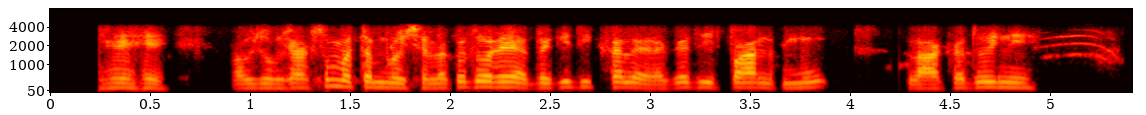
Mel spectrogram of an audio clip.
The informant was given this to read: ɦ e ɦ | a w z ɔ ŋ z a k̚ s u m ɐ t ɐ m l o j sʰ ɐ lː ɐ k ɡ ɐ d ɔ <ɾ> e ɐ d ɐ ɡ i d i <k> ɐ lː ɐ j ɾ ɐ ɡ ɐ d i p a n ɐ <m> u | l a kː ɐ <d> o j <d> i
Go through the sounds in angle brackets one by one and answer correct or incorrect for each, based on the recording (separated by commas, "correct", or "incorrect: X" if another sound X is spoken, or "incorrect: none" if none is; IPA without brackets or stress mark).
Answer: correct, incorrect: kʰ, correct, correct, incorrect: n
